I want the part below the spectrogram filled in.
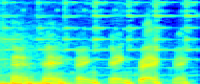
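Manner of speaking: laughing bang-bang. Retold or imitated. Mocking Helga banging her pot, laughing. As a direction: giggle out the clangs of a banged pot.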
